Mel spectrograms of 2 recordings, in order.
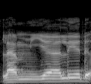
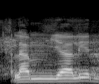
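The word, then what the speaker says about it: لَمْ يَلِدْ: eh dibaca mantul ya memantulkan huruf Qalqalah tetapi dengan ringan dan menyambungkan dengan bacaan setelahnya jangan lepas disitu Tapi kita ada pantulan dan dilanjutkan dengan menyambungkan dengan bacaan setelahnya ia lidwa gitu langsung ya lam yalid walam lam yalid walam gitu yah Nah itu seperti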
